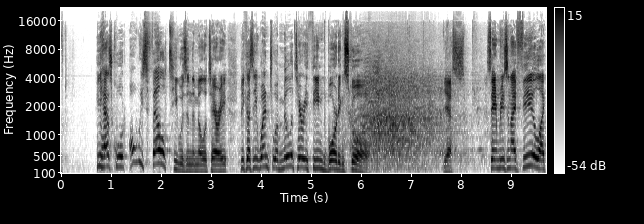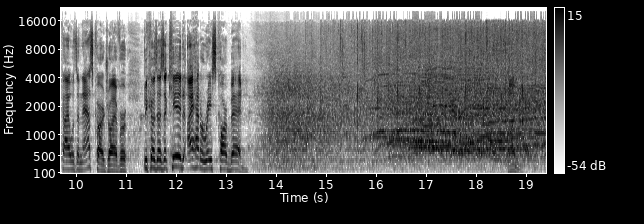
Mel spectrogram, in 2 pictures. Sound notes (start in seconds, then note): 5.7 laughter; 14.5 cheers and applause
